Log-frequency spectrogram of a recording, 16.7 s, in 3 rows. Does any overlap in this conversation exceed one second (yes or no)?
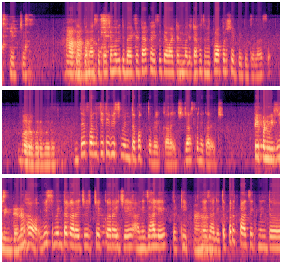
no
